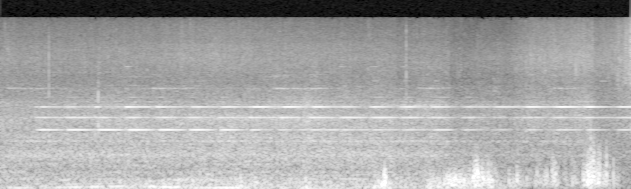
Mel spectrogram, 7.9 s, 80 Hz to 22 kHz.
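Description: Loram rail grinder train led by an F40PH diesel locomotive approaching slowly with a low steady engine rumble. From about half a second in, a grade-crossing warning bell rings with a steady high tone. Near the end there are a few louder rushing bursts.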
